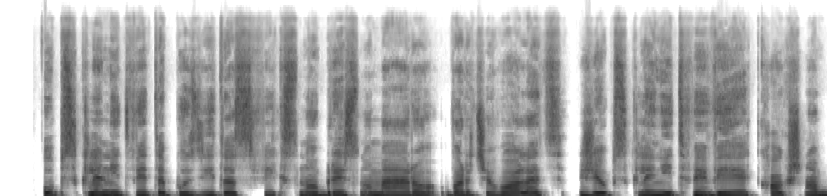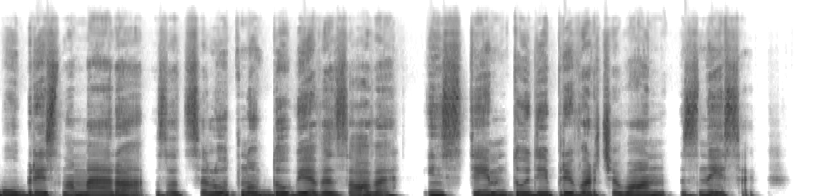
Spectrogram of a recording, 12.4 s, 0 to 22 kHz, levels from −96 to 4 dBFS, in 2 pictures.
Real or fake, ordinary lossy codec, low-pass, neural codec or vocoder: fake; none; none; vocoder, 44.1 kHz, 128 mel bands every 512 samples, BigVGAN v2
